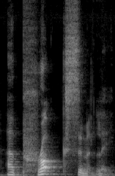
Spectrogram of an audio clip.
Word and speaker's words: approximately: we need the word approximately approximately so the stress is on the second syllable a so we make it longer not a imately with a o but approximately lots of P lots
